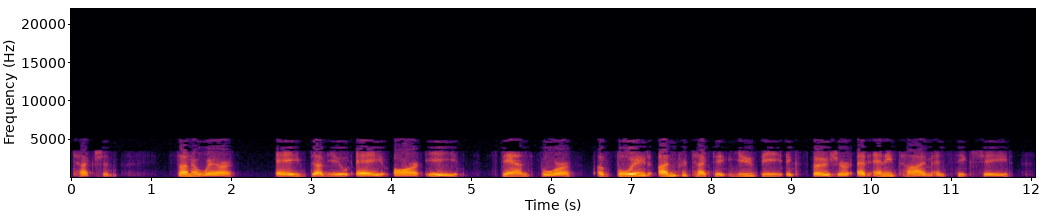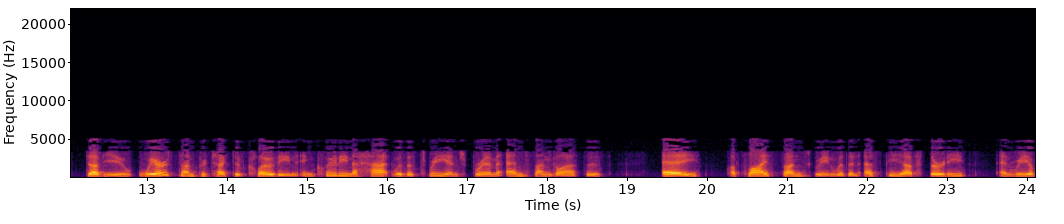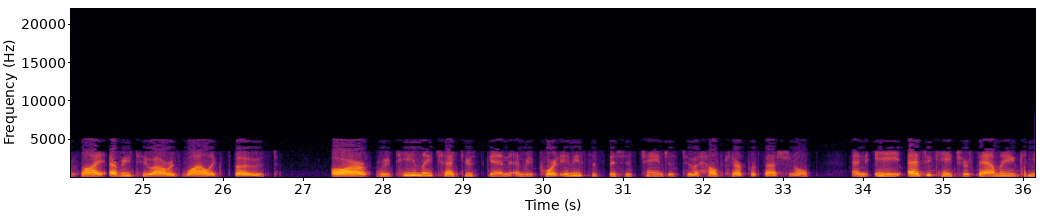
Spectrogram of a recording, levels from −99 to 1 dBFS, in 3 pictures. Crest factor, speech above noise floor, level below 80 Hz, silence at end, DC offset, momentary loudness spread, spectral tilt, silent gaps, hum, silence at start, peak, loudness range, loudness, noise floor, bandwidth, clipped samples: 20 dB; 54 dB; -86 dBFS; 0 s; under 0.1%; 13 LU; -9.5 dB/octave; none; none; 0.1 s; -4 dBFS; 6 LU; -24 LUFS; -77 dBFS; 5.2 kHz; under 0.1%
